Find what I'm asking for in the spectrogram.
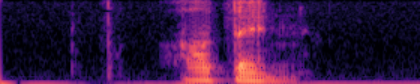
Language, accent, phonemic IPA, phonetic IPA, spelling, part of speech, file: Armenian, Eastern Armenian, /ɑˈten/, [ɑtén], ատեն, noun, Hy-ատեն.ogg
- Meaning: time, moment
